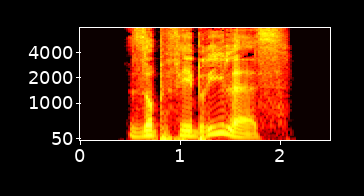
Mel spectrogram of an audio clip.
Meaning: strong/mixed nominative/accusative neuter singular of subfebril
- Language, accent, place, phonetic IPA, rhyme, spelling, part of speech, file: German, Germany, Berlin, [zʊpfeˈbʁiːləs], -iːləs, subfebriles, adjective, De-subfebriles.ogg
